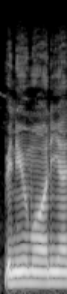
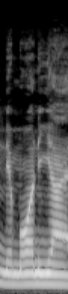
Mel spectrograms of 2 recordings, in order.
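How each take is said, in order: First: A p sound is pronounced at the start. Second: It begins directly with an n sound. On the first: The speaker calls it wrong. "तो पिन्यूमोनिया नहीं होता" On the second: The speaker calls it right. "ये निमोनिया है"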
